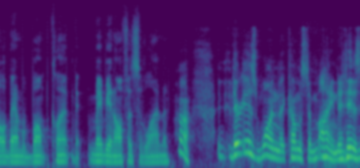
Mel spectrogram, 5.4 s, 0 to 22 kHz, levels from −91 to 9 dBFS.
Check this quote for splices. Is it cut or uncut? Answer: cut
